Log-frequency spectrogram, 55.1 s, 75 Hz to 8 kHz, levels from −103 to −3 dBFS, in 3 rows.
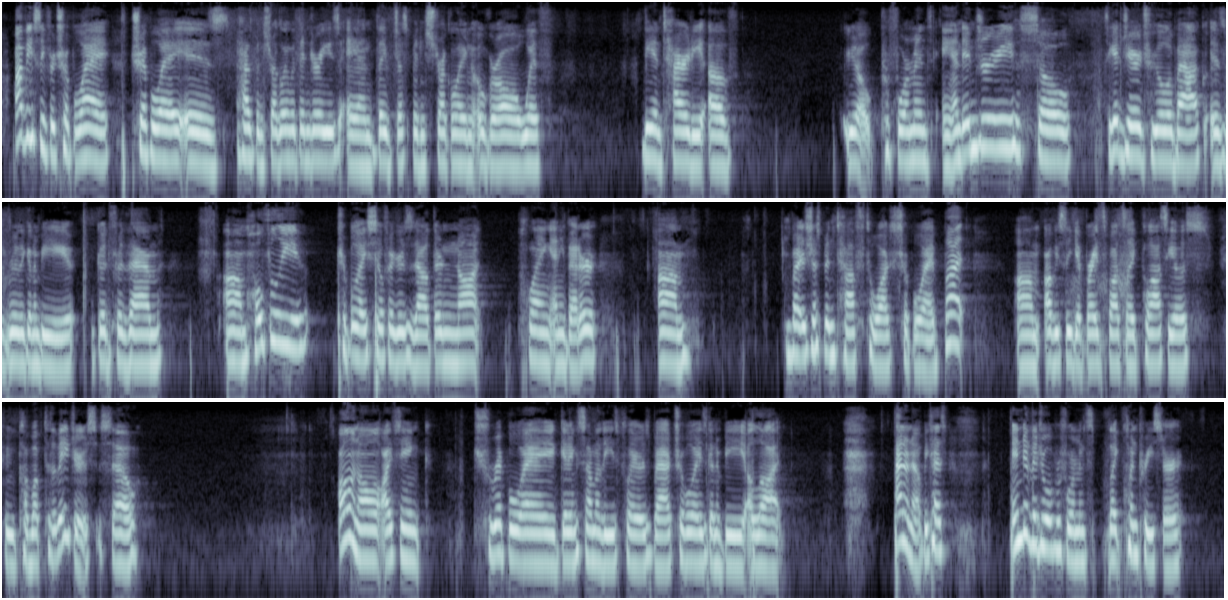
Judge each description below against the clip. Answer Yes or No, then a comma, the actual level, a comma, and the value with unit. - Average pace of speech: No, slow, 115 wpm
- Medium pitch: Yes, medium, 180 Hz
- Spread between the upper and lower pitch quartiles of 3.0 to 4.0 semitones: Yes, average, 3.5 semitones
